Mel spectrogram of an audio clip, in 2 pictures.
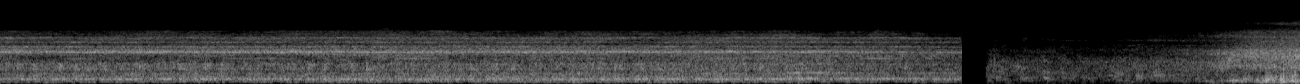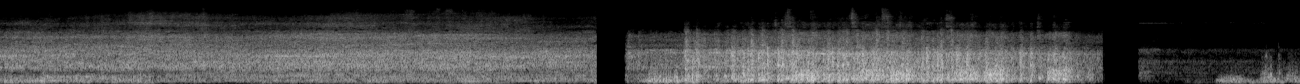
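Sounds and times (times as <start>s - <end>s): train rolling past: 0.0s - 24.1s
rapid clatter of train wheels: 19.3s - 24.1s.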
